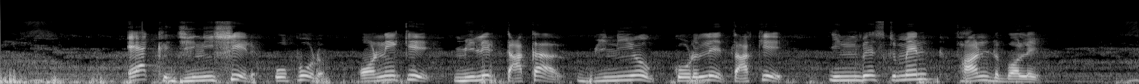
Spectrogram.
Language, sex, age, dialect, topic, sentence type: Bengali, male, <18, Standard Colloquial, banking, statement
